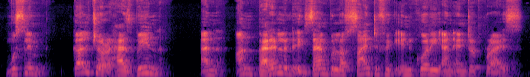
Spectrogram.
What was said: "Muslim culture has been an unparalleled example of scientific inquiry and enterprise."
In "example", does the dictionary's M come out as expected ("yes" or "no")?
yes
